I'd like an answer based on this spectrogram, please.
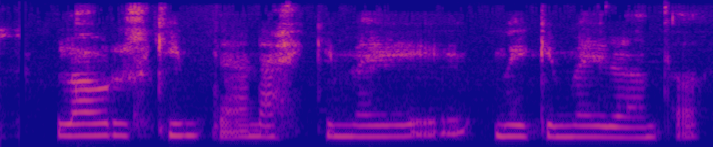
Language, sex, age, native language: Icelandic, female, 15, Icelandic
